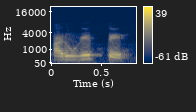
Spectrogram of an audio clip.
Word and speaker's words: Aruguete: Una aclaración es Aruguete, o sea, la E final se pronuncia.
